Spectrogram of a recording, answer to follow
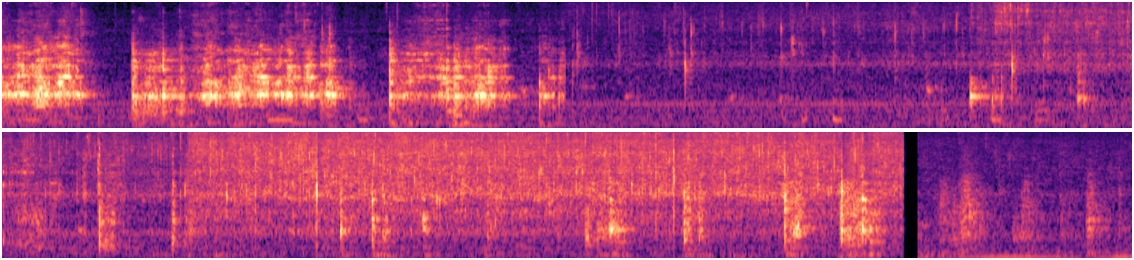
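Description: A metal spoon stirring and scraping in a small saucepan of hot oil, with ringing clatters, then sliced shallot and garlic dropped in and sizzling. The sizzle rises a few seconds later, about halfway through, and holds steady.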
